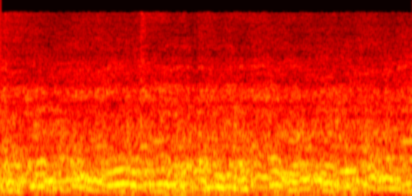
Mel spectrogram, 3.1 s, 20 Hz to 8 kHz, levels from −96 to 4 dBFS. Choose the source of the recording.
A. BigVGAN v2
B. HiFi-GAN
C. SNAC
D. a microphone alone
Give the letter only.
C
